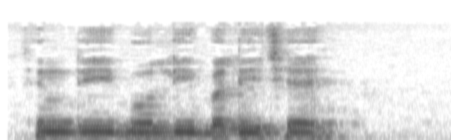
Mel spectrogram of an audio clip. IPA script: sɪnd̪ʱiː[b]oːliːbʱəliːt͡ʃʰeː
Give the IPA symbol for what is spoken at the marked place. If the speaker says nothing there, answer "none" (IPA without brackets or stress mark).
ɓ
